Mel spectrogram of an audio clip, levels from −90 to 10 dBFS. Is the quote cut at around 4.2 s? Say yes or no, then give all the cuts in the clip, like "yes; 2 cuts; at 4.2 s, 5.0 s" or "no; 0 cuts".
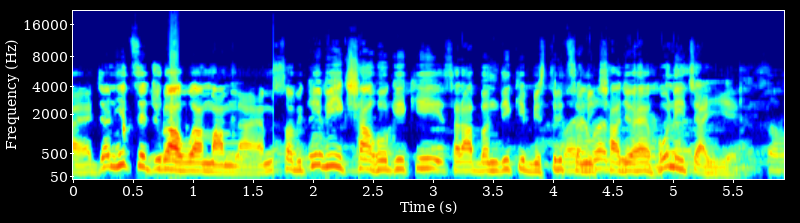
no; 1 cut; at 1.7 s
